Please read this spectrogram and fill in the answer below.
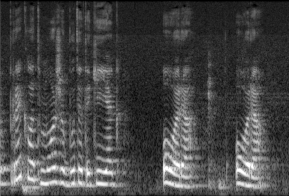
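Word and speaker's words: hora: Приклад може бути такий як «ора». «Ора». Тут він теж не вимовляється.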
